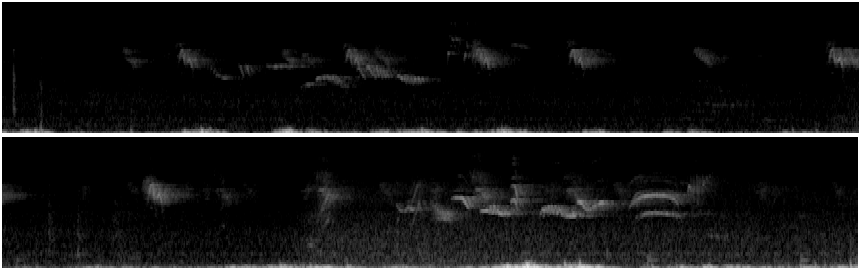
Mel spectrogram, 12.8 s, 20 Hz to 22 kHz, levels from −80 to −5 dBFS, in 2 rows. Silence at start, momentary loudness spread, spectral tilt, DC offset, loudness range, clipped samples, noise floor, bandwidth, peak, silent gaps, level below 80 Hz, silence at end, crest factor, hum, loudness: 0 s; 23 LU; -5 dB/octave; under 0.1%; 17 LU; under 0.1%; -61 dBFS; 7.4 kHz; -8 dBFS; none; -34 dBFS; 0 s; 26 dB; none; -36 LUFS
